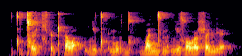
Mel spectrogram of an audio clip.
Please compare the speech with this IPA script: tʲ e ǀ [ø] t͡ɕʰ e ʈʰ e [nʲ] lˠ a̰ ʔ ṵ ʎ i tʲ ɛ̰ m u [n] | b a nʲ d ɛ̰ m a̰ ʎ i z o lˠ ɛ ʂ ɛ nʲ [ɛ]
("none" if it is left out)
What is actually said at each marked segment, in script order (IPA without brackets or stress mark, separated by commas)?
ø, none, d, ɛ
